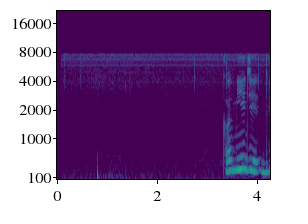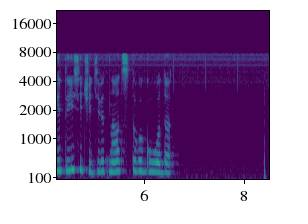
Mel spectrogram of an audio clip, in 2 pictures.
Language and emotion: Russian, sad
